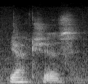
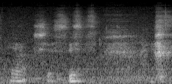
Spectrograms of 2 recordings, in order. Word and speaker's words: Yakshas: Yakshas. Yakshases. No, just Yakshas.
